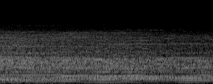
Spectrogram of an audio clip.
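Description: Soft background music of sustained held chords that change about half a second in, heard over the faint hum of a large hall.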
